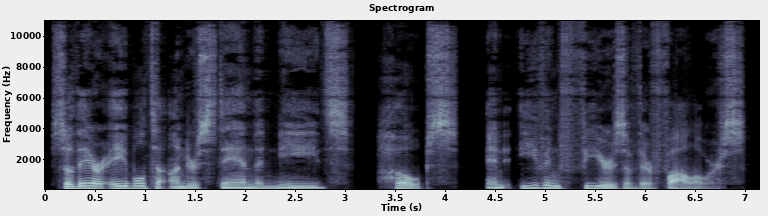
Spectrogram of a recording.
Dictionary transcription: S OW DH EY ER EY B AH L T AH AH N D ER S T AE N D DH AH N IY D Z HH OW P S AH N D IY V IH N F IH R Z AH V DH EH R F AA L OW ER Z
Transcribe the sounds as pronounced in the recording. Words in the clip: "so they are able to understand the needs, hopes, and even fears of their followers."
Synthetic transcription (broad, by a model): S OW DH EY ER EY B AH L T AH AH N D ER S T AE N DH AH N IY D Z HH OW P S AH N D IY V IH N F IH R Z AH V DH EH R F AA L OW ER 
